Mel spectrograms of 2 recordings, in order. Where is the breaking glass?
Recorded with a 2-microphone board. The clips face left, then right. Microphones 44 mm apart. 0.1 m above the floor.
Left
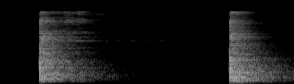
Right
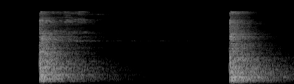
55° left (ahead or behind), 0.8 m.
